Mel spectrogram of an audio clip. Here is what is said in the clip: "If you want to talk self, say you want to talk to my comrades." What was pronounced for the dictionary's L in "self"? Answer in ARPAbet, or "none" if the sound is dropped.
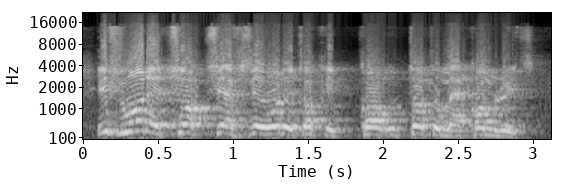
none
